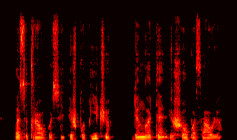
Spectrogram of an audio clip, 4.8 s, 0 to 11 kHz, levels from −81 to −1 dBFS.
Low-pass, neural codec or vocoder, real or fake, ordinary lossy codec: 9.9 kHz; none; real; MP3, 64 kbps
